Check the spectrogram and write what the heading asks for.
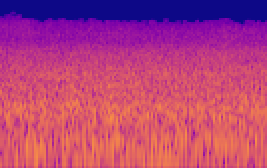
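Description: Steady rush of surf and wind, with wind on the microphone.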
